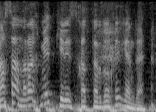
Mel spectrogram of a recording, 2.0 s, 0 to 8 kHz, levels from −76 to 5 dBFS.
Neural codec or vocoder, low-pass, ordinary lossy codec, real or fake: none; none; none; real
